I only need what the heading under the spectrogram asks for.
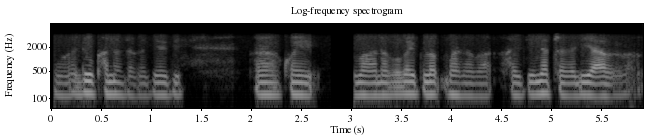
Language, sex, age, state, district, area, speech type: Manipuri, male, 18-30, Manipur, Kangpokpi, urban, conversation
